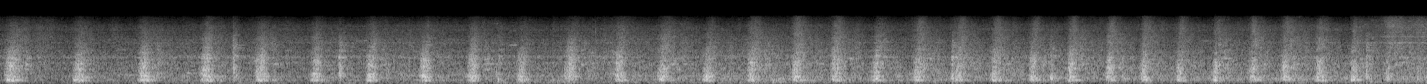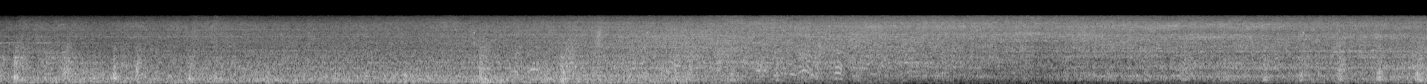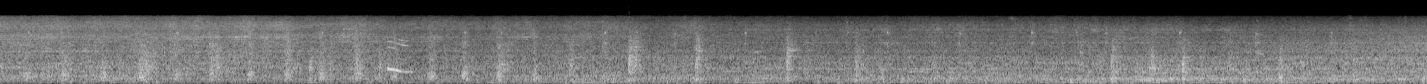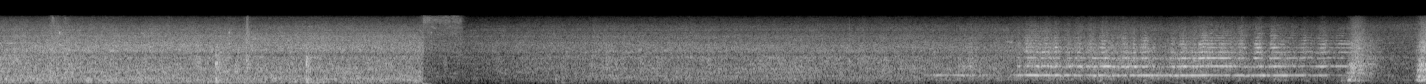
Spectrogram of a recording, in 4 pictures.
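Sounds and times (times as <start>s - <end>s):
passing train rush and hiss: 0.0s - 57.0s
steam locomotive whistle: 21.2s - 34.1s, 52.0s - 56.7s
wheels clicking over rail joints: 26.8s - 43.9s.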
